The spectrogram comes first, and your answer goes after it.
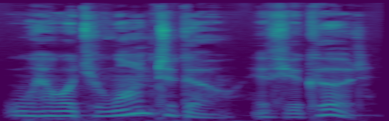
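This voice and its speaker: A man's voice: medium pitch, big pitch swings, moderate pace, mellow, husky, voice pushed up. A man playing a guarded, teasing young man from a fantasy story who hides his homesickness behind wry understatement. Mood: warm.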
